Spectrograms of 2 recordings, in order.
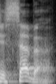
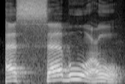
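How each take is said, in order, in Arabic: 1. لا توجد حركة بعد الباء. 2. بعد الباء ضمة. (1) "لا مش السبع" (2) "الباء عليها ضمة"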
